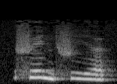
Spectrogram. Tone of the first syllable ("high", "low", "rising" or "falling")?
falling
